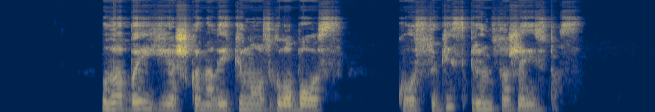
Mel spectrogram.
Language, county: Lithuanian, Vilnius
